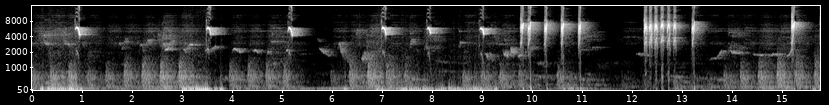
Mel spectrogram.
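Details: Sunbird (kolibri ninja) song used as a master recording for captive birds: sharp high chips and short rapid stuttering bursts, with quieter twittering and low background hum between phrases.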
